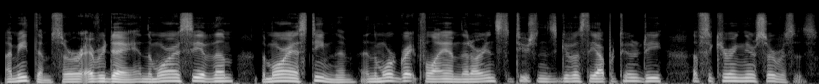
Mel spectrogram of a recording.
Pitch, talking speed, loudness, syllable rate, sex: 135 Hz, 255 wpm, -18 LUFS, 6.8 syllables/s, male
